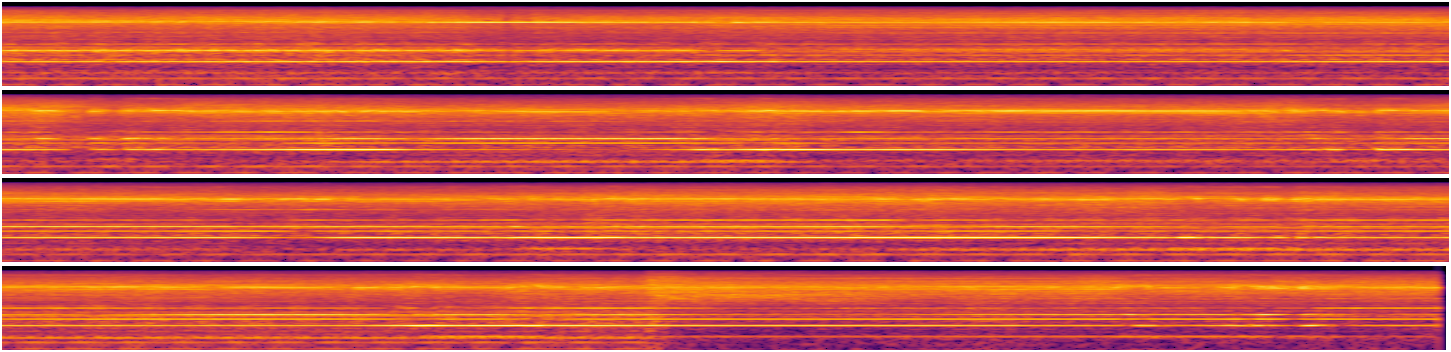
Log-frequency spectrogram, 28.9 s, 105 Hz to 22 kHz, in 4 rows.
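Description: CNC mill cutting aluminium plate with a quarter-inch two-flute carbide end mill at about 15,000 rpm: a steady high-pitched machining whine, with a strong tone at the rate the flutes strike the metal and a shrill note above it. A low hum underneath cuts off a few seconds before the end.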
